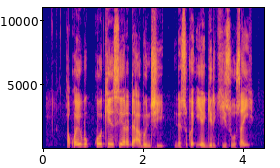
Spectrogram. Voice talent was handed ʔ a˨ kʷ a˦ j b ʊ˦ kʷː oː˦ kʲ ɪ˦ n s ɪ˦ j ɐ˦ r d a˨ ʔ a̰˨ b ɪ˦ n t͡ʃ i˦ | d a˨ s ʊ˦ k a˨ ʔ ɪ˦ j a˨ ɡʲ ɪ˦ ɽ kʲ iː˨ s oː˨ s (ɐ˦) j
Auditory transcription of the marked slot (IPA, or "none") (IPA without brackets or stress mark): a˦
